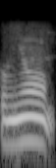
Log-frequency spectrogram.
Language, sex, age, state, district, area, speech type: Manipuri, male, 18-30, Manipur, Churachandpur, rural, conversation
